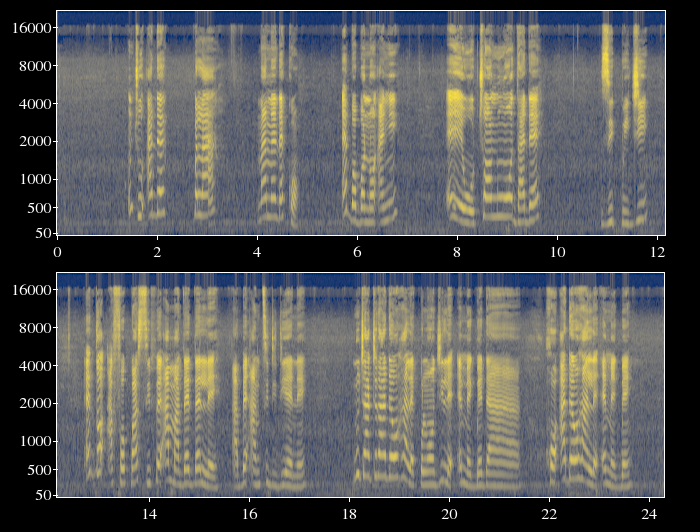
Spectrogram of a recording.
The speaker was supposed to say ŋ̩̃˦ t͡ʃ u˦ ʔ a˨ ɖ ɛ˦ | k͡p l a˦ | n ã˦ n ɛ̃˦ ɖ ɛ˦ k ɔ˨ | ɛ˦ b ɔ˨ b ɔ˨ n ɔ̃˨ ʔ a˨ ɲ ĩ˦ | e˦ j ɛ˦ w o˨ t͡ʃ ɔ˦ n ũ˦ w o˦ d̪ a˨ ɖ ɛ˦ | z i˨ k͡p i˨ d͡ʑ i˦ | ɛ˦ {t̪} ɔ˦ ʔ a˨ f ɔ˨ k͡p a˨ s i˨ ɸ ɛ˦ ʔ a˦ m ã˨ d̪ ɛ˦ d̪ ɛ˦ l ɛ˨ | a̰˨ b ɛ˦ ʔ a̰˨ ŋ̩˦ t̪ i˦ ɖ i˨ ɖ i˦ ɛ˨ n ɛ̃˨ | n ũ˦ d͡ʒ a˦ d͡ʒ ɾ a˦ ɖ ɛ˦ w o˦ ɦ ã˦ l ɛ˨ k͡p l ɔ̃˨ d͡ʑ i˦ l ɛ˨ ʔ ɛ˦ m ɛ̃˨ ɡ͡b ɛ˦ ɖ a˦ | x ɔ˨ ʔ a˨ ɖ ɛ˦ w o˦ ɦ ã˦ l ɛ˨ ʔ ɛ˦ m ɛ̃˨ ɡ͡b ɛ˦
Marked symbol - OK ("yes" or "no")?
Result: no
